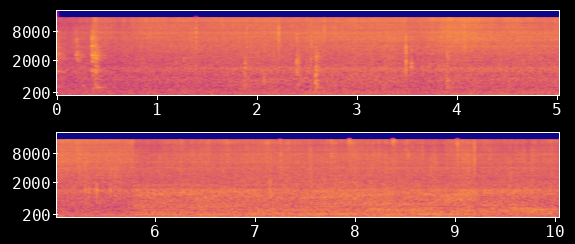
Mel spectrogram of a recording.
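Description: Porterhouse steak sizzling on a small grill grate over a chimney of hot lump charcoal, with fat crackling as it drips into the coals and flares up. A few light clicks as the steak is turned over at the start, and the sizzle grows louder about six seconds in.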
